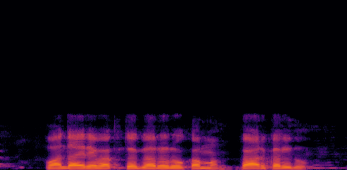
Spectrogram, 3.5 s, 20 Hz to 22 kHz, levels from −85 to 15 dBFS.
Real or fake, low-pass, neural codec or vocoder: fake; 7.2 kHz; autoencoder, 48 kHz, 32 numbers a frame, DAC-VAE, trained on Japanese speech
